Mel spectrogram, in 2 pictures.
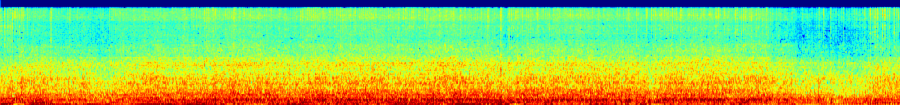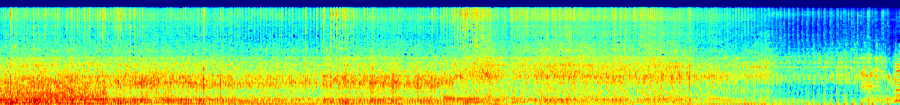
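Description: Two-stage snowblower's small gasoline engine running loudly just after being started. It had been running poorly off choke because of gunk from ethanol fuel, and is being left to run to clear it. It grows gradually quieter over the second half.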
